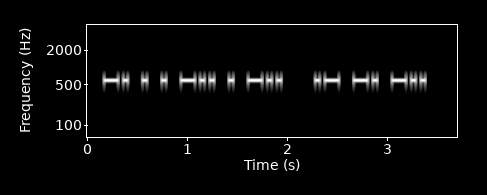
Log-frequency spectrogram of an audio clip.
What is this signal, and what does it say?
Morse code, heard as a keyed tone, about 25 wpm, 600 Hz. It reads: NEEDED AND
